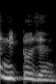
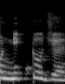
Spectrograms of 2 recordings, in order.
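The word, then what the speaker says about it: pnictogen: इसको आप ऐसे याद रख सकते हो, निक्टो पी साइलेंट है फॉर एग्जांपल, आप समझो पी है ही नहीं।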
